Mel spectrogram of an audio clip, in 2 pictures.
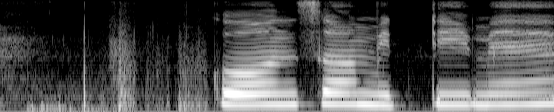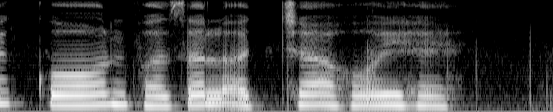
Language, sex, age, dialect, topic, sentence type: Magahi, female, 18-24, Northeastern/Surjapuri, agriculture, question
